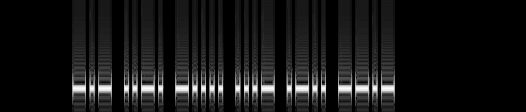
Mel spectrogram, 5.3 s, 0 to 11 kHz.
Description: Morse code, heard as a keyed tone, about 28 wpm, 700 Hz. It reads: KF6VLQ
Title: USA Call Signs - 6 Characters - 2x Character Spacing - 28wpm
